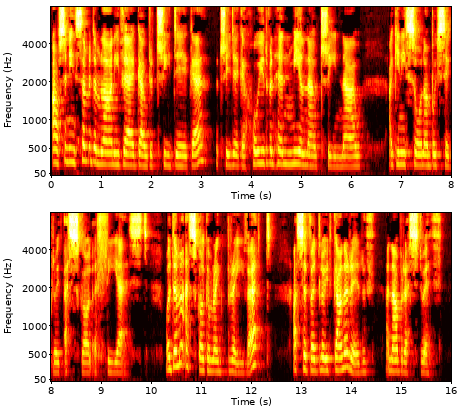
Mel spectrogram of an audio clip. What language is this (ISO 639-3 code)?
cym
